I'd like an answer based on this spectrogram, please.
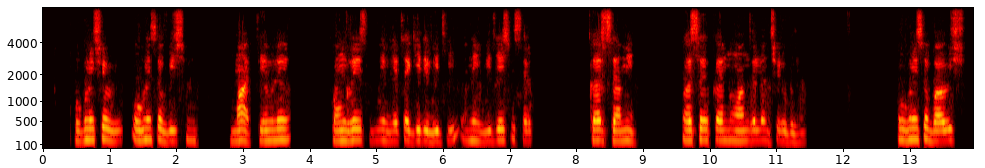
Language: Gujarati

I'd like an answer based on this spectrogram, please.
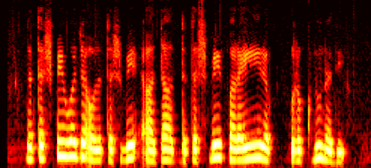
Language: Pashto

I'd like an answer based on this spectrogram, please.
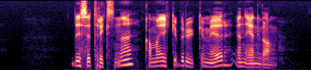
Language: Norwegian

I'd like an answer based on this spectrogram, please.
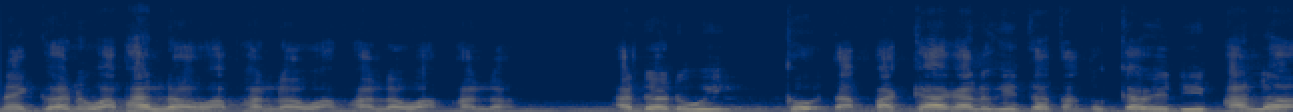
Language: Malay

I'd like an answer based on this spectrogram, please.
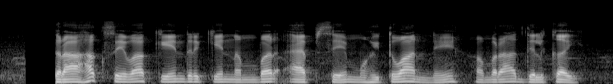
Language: Magahi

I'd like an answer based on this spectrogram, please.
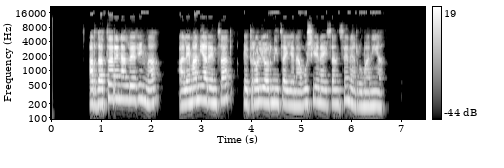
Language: Basque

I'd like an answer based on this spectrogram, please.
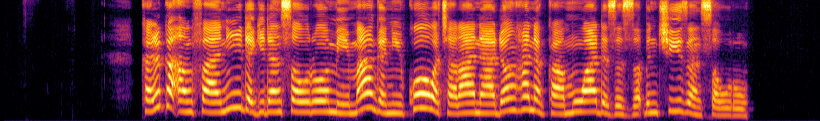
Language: Hausa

